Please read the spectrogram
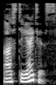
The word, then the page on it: osteitis: British English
